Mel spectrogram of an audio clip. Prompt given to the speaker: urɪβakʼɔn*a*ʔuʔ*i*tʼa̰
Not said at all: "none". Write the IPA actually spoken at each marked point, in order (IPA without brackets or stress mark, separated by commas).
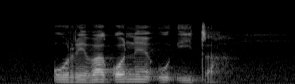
ɛ, iː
